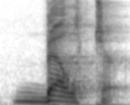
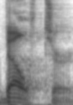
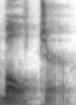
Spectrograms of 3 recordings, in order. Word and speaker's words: Boelter: weekend with Vance Luther Belter. Now everybody's calling him Belter, not Bolter. I'm going to try to change the way I pronounce the word because I want to say it right. Belter.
